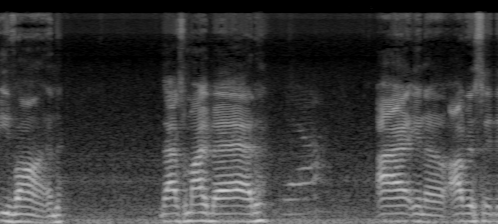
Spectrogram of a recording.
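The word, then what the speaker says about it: Iván: ivan Rodriguez I'm sorry Ivonne Rodriguez I just recently found out that's how you pronounced it I thought it was ieaving this entire time but apparently is Yvonne that's my bad alright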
